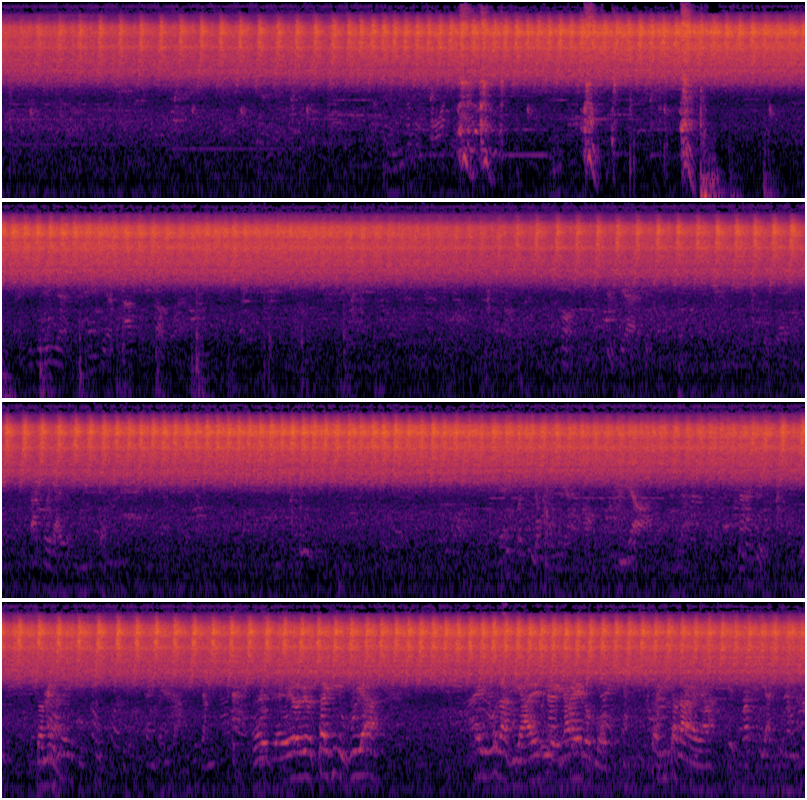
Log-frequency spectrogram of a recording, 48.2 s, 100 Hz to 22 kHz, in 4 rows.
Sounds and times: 0.0s group of old people talking 10.7s
0.0s Cicadas cry 48.1s
2.0s frog 10.6s
6.8s Bird calls 10.6s
6.8s people doing aerobics 8.0s
8.7s people doing aerobics 9.5s
10.1s people doing aerobics 10.6s
11.4s group of old people talking 48.1s

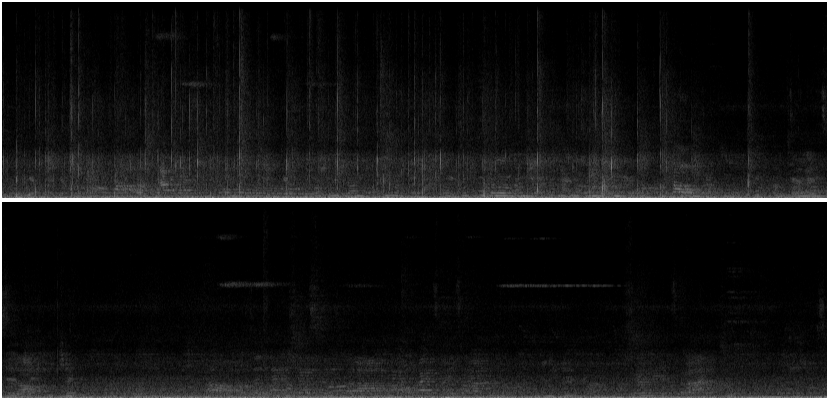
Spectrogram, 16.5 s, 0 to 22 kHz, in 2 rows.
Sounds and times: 0.0s Group of elderly people doing aerobics 8.0s

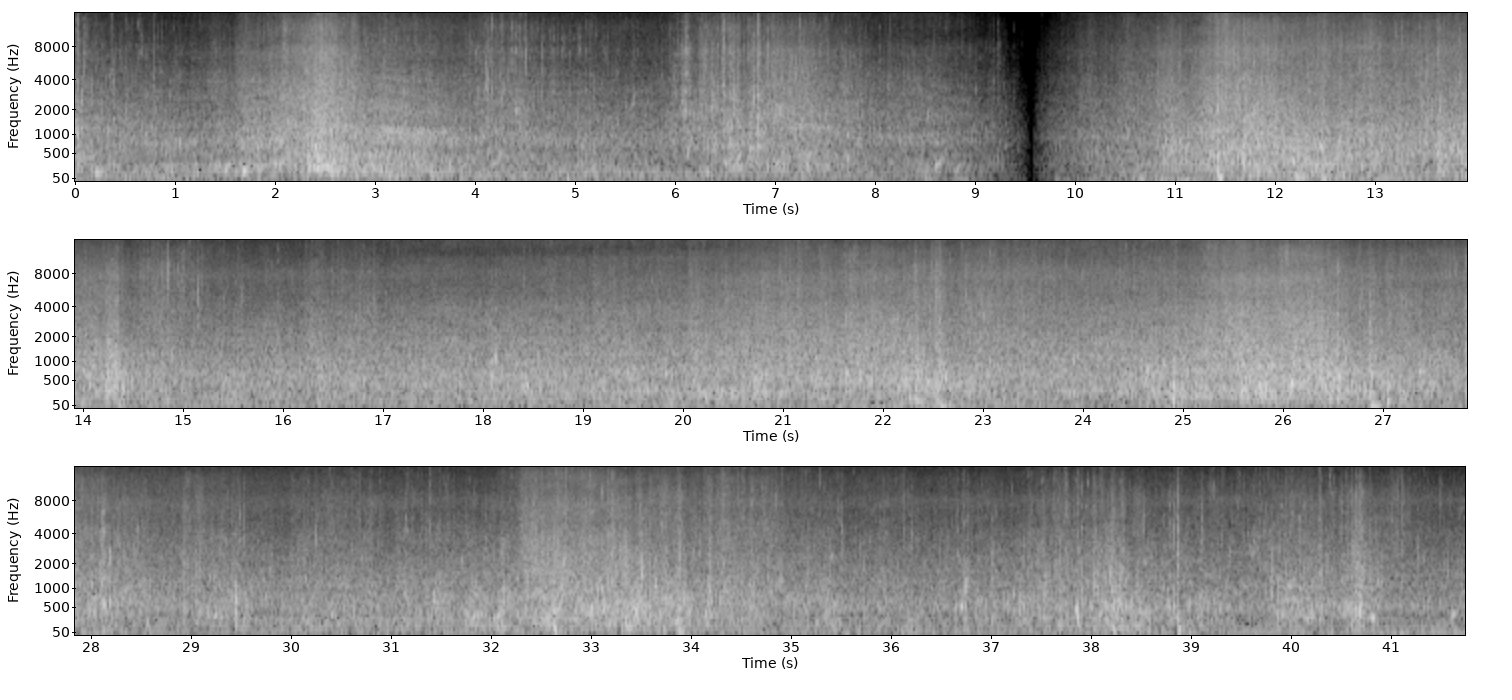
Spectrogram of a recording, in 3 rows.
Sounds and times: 0.0s waves 41.7s

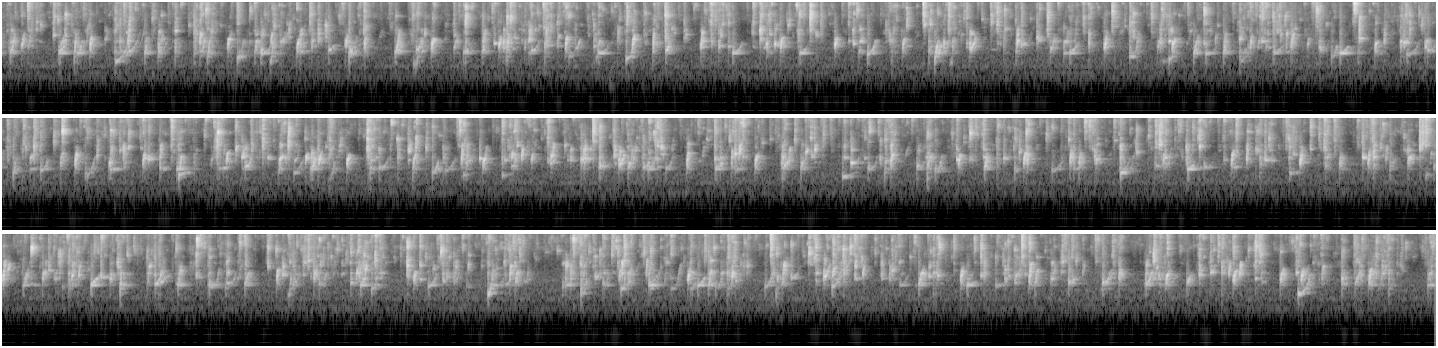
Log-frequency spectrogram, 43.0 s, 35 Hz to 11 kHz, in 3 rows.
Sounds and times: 0.0s Rhythmic drops of melting snow in the street trough a manhole 43.0s

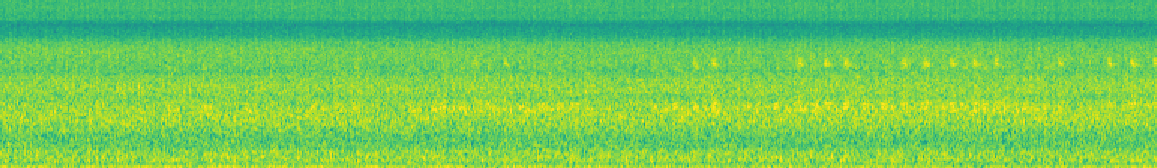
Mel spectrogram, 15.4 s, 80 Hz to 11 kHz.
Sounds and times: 10.6s Frog croak 15.4s

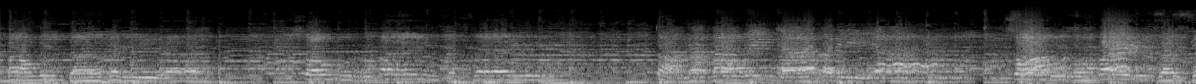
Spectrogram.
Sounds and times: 0.0s Folk band family 11.9s

